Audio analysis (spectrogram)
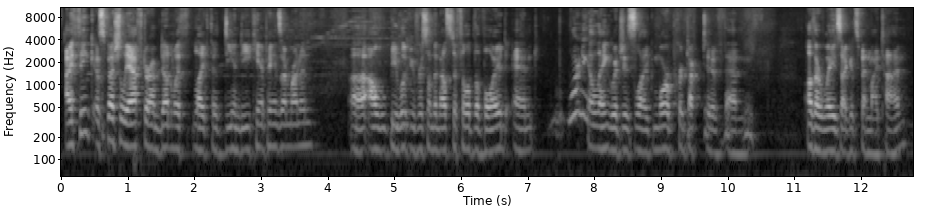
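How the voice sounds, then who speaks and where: A man's voice: medium pitch, lively intonation, moderate pace, darkish tone. Chatty gamer man, Farsi native. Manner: chatty, answers chat viewers by name. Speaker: streamer and host. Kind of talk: casual chat while gaming.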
